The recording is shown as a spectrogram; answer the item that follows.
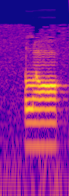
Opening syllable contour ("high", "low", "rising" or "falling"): low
